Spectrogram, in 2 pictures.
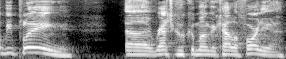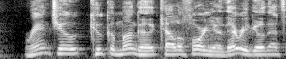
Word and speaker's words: Rancho Cucamonga: Rancho Cucamonga, California.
